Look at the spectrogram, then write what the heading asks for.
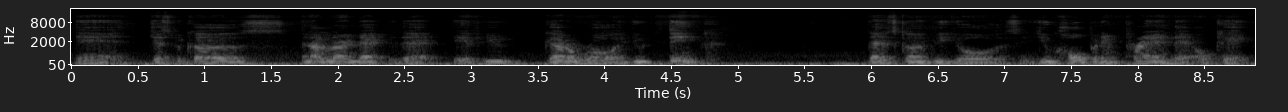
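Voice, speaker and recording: With a warm mid-range voice and a flat delivery at normal speed, a Houston actor talks through an interview casually and earnestly. He keeps repeating phrases for emphasis. The setting is an echoey room with faint background noise.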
